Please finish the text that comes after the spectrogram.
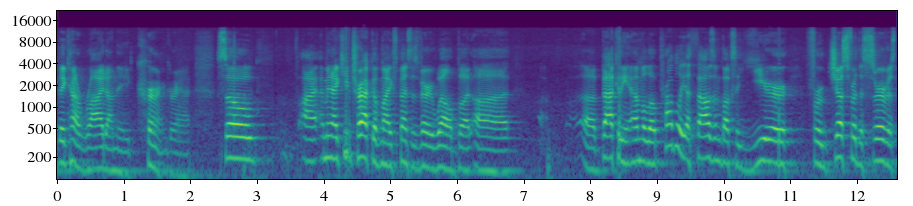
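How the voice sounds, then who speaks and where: Man speaker at a small conference, slightly high voice, loose rambling delivery full of restarts. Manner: rambling, many restarts and fillers. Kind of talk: casual conference talk and Q&A.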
